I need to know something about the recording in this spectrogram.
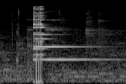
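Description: A single bright clink of glasses touching in a toast, ringing on with a sustained high tone that fades slowly, with faint room chatter beneath.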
